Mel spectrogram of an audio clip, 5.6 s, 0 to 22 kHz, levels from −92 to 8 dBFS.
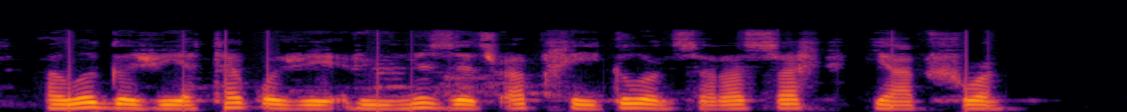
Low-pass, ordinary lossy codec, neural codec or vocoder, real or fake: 7.2 kHz; AAC, 48 kbps; none; real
